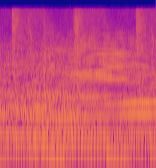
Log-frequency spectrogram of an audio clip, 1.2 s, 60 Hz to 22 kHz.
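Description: A T2000/S2000 race car at the Panama international circuit, its engine screaming as it accelerates hard, a loud rising whine with rich harmonics and a quick gear-shift dip partway through.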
